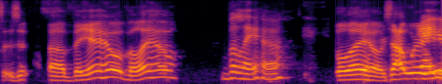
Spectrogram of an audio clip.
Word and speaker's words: Vallejo: And is that, I always mispronounce it. Is it Vallejo? Vallejo.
